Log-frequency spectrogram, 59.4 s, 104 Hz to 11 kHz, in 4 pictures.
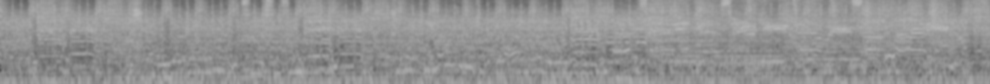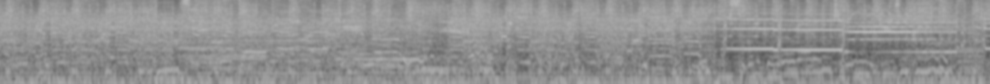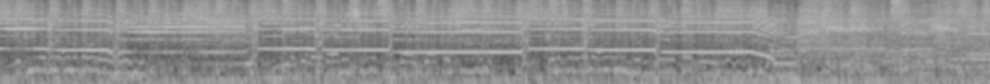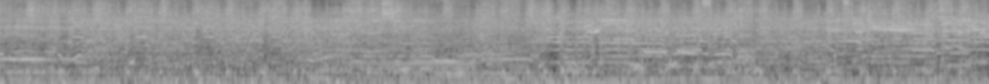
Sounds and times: Strum: 0.0 - 59.3.

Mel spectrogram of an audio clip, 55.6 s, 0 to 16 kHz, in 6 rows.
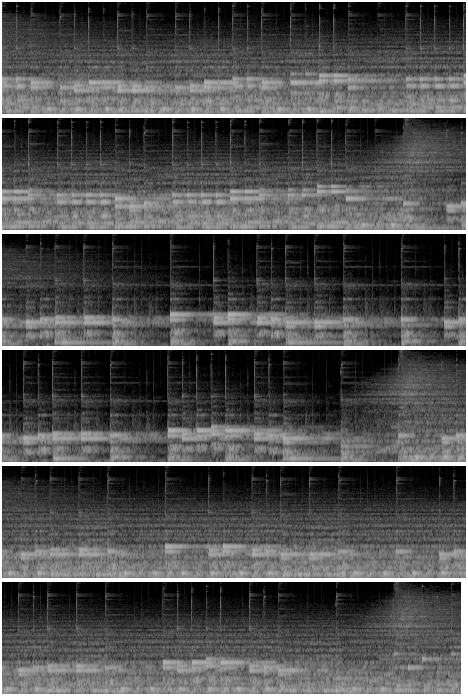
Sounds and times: Christmas music: 0.0 - 55.5.

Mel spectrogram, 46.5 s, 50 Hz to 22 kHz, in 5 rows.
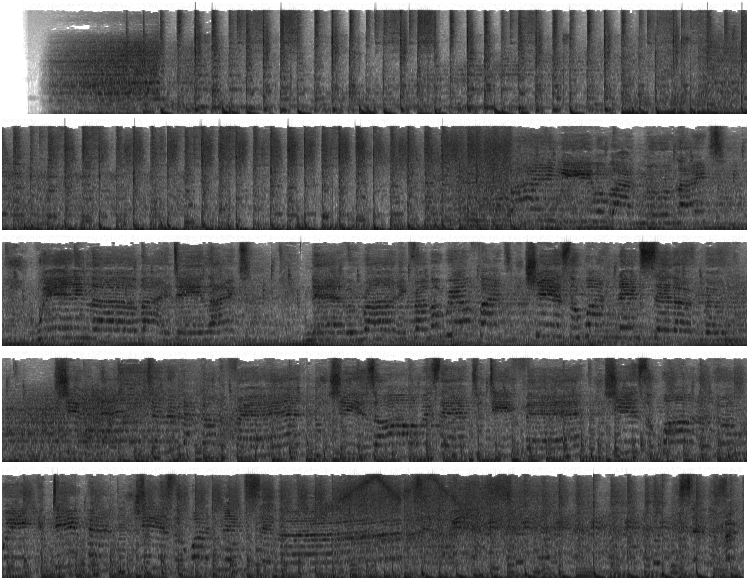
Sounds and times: Drum and bass: 0.6 - 46.5.

